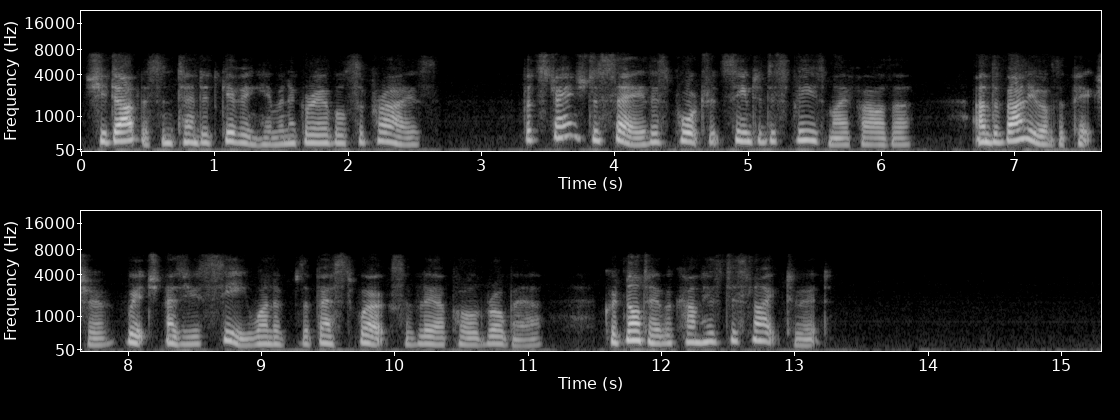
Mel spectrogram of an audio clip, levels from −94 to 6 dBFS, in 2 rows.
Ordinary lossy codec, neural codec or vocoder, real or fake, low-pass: Opus, 24 kbps; none; real; 7.2 kHz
